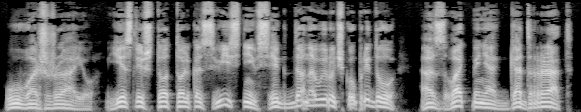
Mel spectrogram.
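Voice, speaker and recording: A man voicing a blunt, gruff dwarf who barks his words slowly. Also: lowish voice, sing-song, darkish tone, no room sound, clean studio sound, exaggerated voice. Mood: respectful. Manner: gruff, slow barking.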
